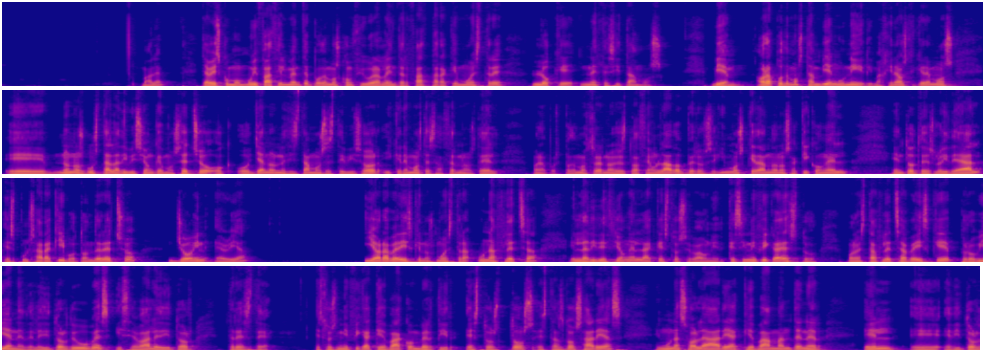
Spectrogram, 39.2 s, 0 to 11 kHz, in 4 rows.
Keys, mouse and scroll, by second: 0.1 middle click, 14.6 middle click, 19.7 right click, 22.2 click.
